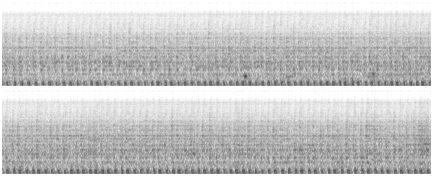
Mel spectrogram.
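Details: Bajaj facelift second edition single after carbon deposit cleaning, previously hard starting and misfiring: steady, even putter around four beats a second with no misses; normal idle.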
